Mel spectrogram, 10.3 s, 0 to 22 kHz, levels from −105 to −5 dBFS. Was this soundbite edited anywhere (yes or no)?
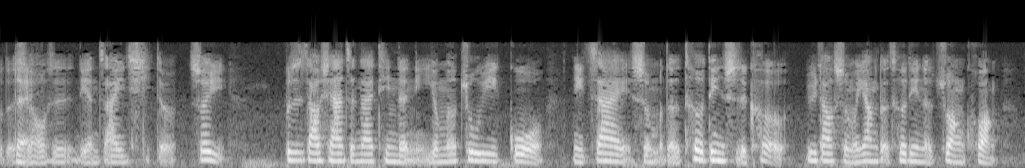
yes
